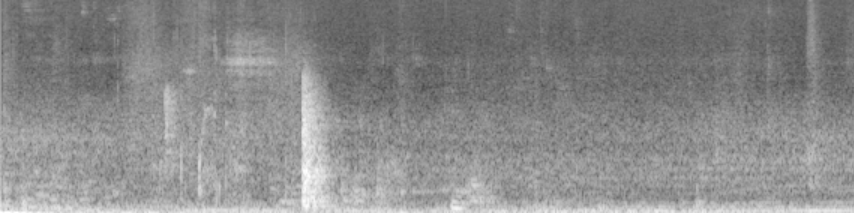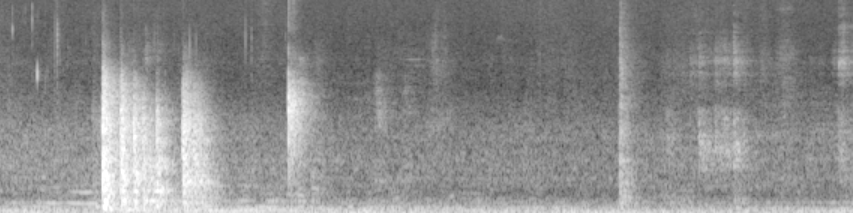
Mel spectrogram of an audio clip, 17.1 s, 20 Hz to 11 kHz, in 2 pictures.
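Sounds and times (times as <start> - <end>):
billiard balls clacking: 9.5 - 10.8, 11.4 - 11.8.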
